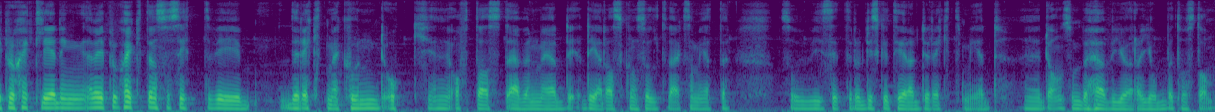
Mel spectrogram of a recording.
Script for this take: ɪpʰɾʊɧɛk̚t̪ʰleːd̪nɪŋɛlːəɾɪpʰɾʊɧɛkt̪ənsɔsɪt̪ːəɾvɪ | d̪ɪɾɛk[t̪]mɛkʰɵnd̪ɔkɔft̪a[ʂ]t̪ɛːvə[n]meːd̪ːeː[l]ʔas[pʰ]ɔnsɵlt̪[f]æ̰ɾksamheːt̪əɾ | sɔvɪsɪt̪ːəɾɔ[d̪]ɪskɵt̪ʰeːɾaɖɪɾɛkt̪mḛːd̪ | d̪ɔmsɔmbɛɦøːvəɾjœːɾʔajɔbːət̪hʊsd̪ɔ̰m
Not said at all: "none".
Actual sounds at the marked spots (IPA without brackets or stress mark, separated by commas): t̪, s, n, ɾ, kʰ, v, d̪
